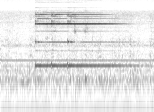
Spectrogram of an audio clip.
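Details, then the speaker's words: Steady electronic alarm tone starting abruptly on a ventilator just started: the display reports low pressure, a ventilator low pressure alarm. "अब ये कह रहा है कि आपका ऑटो प्रेशर लो है।"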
